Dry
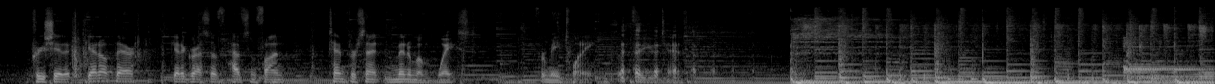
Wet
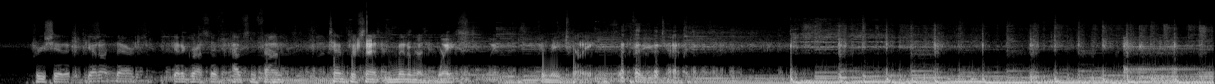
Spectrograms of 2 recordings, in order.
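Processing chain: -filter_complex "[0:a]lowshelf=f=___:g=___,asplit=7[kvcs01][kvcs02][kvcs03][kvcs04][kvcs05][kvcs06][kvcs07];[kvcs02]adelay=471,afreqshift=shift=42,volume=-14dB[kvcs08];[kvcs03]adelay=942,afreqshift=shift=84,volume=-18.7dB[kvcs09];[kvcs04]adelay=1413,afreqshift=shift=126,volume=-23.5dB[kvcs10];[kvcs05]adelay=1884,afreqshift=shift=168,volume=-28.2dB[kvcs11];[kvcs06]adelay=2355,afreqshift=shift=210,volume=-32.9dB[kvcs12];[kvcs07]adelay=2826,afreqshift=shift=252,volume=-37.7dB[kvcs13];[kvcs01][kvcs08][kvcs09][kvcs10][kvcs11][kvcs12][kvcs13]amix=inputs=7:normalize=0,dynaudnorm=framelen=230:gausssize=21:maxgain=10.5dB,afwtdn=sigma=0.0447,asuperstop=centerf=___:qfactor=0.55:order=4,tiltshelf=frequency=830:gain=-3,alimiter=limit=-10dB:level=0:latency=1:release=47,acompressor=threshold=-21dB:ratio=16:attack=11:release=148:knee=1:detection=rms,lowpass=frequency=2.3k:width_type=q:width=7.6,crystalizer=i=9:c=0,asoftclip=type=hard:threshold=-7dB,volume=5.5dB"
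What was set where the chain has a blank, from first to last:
380, 9, 1100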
